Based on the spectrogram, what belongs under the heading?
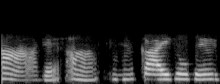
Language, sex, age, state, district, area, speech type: Malayalam, female, 18-30, Kerala, Kannur, urban, conversation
